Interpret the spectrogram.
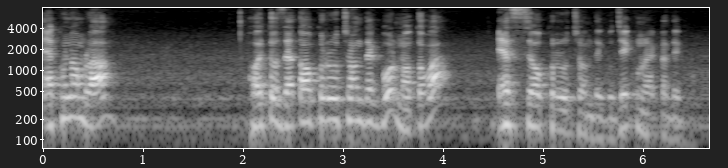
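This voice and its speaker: With lively intonation, a slightly high-voiced man teaches pronunciation, carefully spelling letters aloud and going over short syllables slowly. Bengali is his first language.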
